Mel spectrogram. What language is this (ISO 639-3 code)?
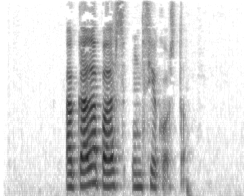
cat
